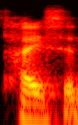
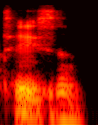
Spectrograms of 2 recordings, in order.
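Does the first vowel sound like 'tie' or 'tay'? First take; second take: tie; tay. First: The first vowel sounds like 'tie'. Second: The first vowel sounds like 'tay'. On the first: The speaker calls it right. "it's Tyson" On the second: The speaker calls it wrong. "not Tayson"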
